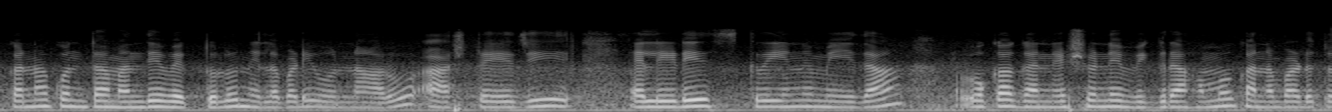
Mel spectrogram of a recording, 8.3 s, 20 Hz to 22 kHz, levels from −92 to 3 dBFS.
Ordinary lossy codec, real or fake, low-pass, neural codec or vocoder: none; real; none; none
